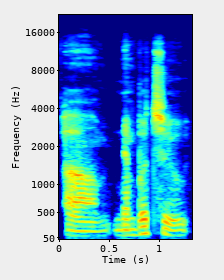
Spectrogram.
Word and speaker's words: Nembutsu: Nembutsu is how it's pronounced in Japanese.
